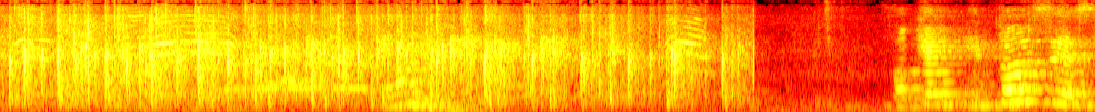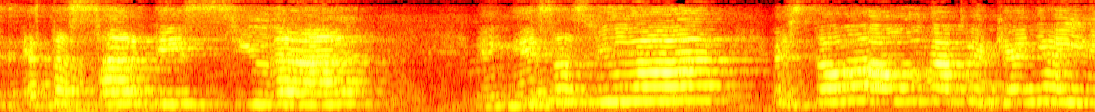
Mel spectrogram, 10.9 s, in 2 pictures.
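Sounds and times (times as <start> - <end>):
audience applause: 0.0 - 3.8
speech: 5.2 - 10.9.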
